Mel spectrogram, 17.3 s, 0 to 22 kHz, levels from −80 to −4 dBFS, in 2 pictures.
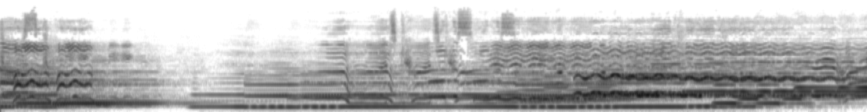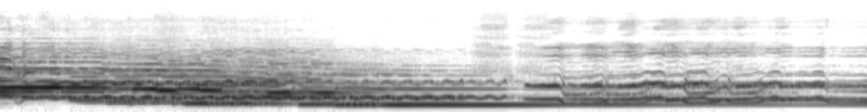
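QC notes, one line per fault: Throughout: doubled audio track. A second full-band copy of the sound trails the original by roughly 0.4 s at about 5 dB lower, likely from a second capture path or misaligned edit; unlike echo or reverb, it repeats once, with no decay or room colour.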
